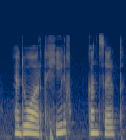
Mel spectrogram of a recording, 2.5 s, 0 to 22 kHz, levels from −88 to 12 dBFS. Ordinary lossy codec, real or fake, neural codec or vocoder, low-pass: none; real; none; none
